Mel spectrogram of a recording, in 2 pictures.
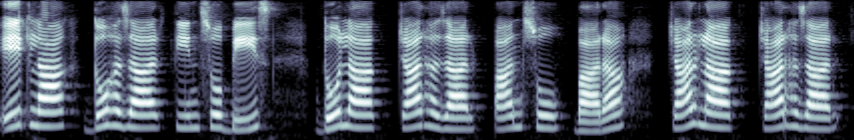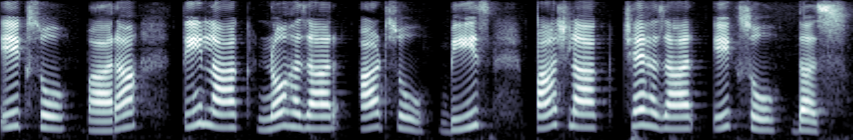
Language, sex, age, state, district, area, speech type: Hindi, female, 60+, Rajasthan, Jaipur, urban, spontaneous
